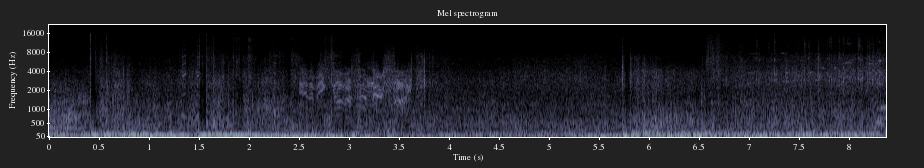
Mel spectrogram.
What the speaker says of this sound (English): Artillery, on the other hand, did not back off.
